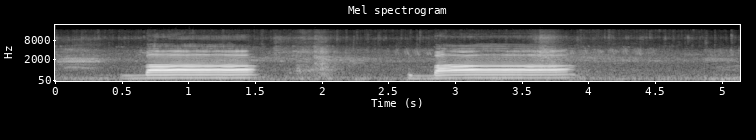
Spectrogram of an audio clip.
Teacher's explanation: جس حرف کے نیچے ایک نقطہ ہو اسے ہم با کہتے ہیں۔ با دونوں ہونٹوں کے تر حصے سے ادا ہوتا ہے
